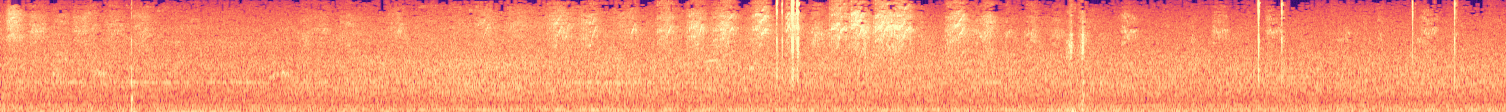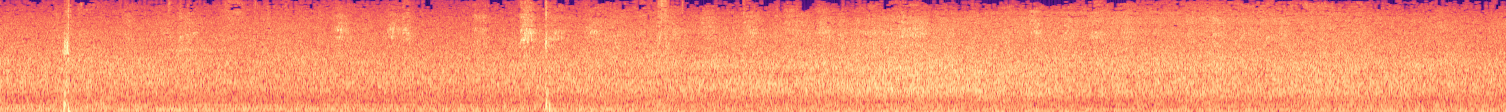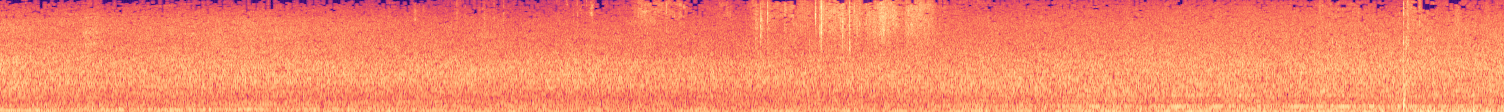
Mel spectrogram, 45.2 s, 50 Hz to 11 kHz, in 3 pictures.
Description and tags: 20211010 RiuBesòsCarrerVilella Traffic Birds Noisy Complex
Urban Ambience Recording at Besòs River by Ronda Litoral, at the Vilella Street crossing, Barcelona, October 2021. Using a Zoom H-1 Recorder.
Traffic, Complex, Birds, Noisy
